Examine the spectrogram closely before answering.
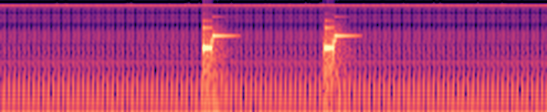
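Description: Short electronic menu blips sound twice.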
